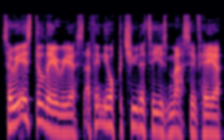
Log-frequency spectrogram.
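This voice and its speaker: A man's voice: mid-range voice, animated, brisk, creaky, a little mellow, dry recording. A middle-aged man from Liverpool with a Liverpool accent, a podcast guest telling stories with enthusiasm, often restarting his sentences. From Liverpool, England. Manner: enthusiastic storyteller, many restarts and fillers. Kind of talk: casual podcast chat.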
